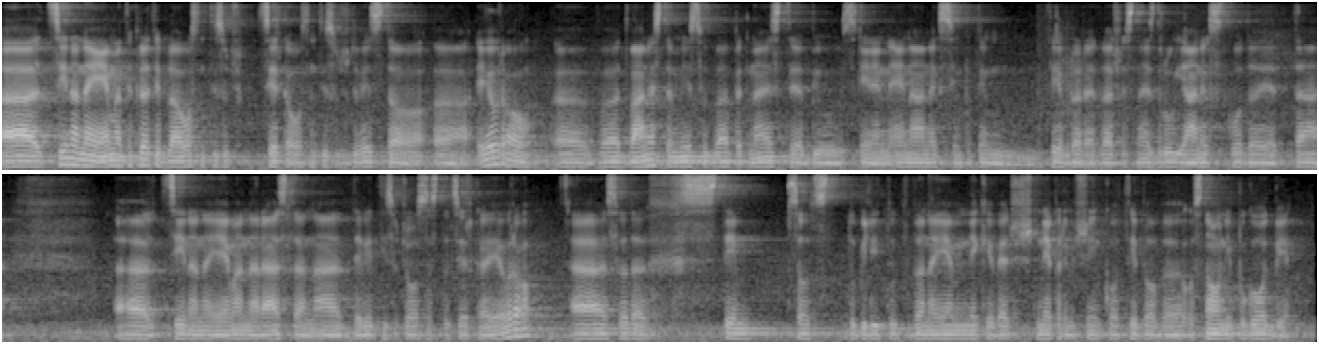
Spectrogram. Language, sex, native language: Slovenian, male, Slovenian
